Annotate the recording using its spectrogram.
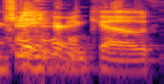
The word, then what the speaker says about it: Carencro: You are with Coastal Machine and Supply down in Carencro. Is that how you pronounce it? Carencro, I should know that by now. – You got to get that little Cajun in you there. – Carencro, Louisiana.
